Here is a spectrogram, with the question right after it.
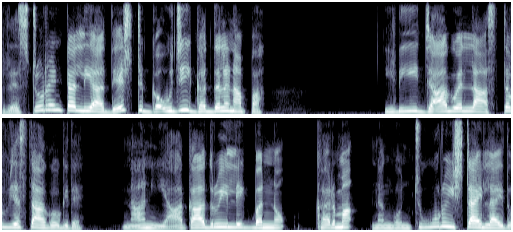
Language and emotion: Kannada, angry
